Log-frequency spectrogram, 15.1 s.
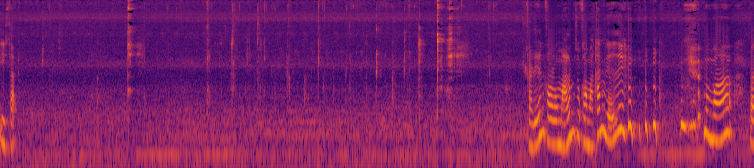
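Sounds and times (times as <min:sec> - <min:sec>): steady low hum: 0:00.0 - 0:15.0
close-up chewing: 0:04.0 - 0:10.6
metal spoon scraping a plate: 0:08.7 - 0:09.4.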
